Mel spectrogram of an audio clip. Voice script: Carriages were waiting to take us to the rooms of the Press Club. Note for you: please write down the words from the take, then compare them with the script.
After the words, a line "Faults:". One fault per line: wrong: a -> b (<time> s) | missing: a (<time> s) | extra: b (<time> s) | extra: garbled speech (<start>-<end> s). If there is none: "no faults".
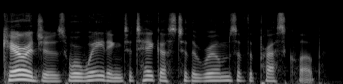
Carriages were waiting to take us to the rooms of the Press Club.
Faults:
no faults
